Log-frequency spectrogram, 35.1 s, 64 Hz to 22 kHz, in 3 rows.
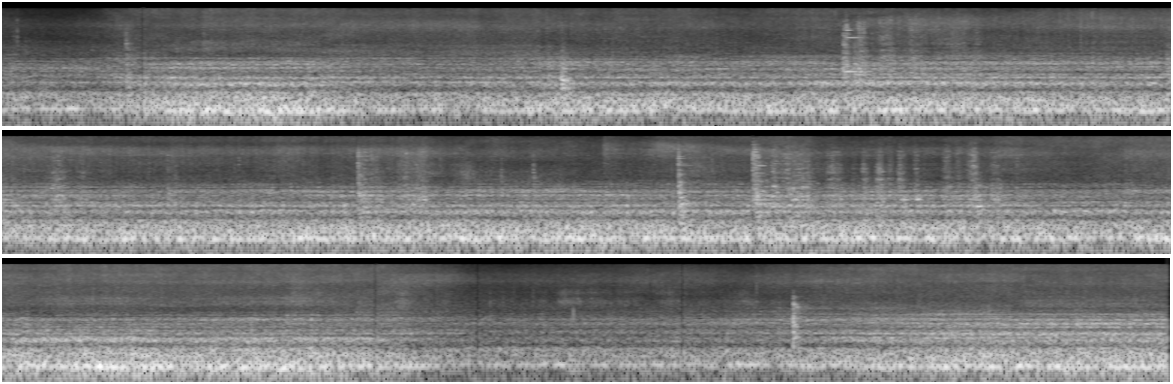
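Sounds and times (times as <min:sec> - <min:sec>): grill fan humming: 0:00.0 - 0:35.0
burger patties sizzling on grill: 0:01.0 - 0:27.8, 0:29.0 - 0:35.0
metal spatula scraping grate: 0:08.4 - 0:09.8, 0:11.6 - 0:13.6, 0:15.2 - 0:17.2, 0:18.5 - 0:22.1.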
